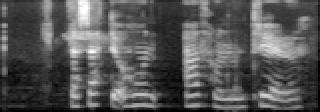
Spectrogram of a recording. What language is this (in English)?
Icelandic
